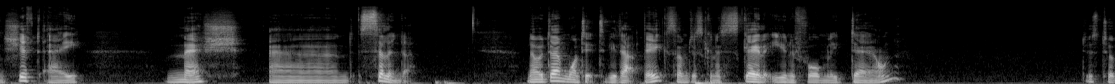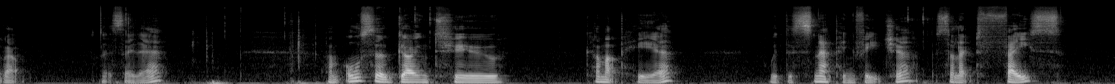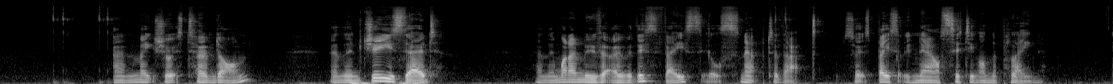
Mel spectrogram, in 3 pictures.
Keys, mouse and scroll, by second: 7.0 s, 12.7-13.3 scroll up 3, 13.4-14.1 shift+middle drag, 15.4-23.0 drag, 23.3 click, 25.8 g.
